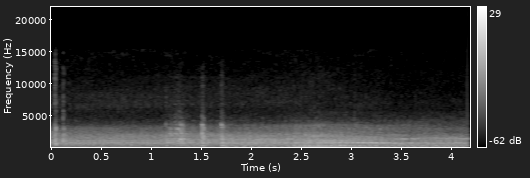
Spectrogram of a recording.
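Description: A motorcycle engine running at low revs under a steady hiss; the engine hum swells for a moment past the middle.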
